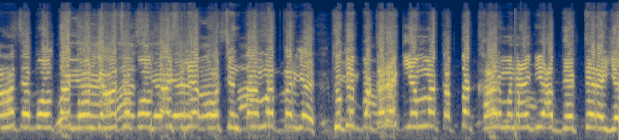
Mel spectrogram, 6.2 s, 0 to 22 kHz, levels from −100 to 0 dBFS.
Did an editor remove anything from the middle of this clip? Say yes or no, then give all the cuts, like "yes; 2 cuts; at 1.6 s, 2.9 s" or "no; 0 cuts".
no; 0 cuts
